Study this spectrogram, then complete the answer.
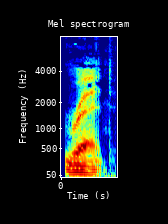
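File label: "red", English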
